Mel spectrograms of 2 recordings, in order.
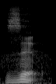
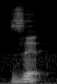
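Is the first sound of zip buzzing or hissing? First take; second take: buzzing; buzzing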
